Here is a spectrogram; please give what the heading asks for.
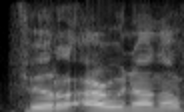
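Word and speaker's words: فرعون: ആലി ഫിർഔനാന്നോ ഫിർഔനാന്നോ? ഫിർഔന അല്ലേ. റാഇന് സുക്കൂനാണ്, തൊട്ട് മുമ്പിൽ വന്ന അക്ഷരത്തിന് കസറാണ്, ഫി എന്ന ഉച്ചാരണമാണ് അല്ലേ.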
